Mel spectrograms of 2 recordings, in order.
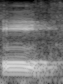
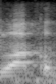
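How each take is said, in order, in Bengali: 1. এই স্বরটি 'aw' ধ্বনি, ঠোঁট গোল করে। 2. এই স্বরটি খোলা 'a', ঠোঁট গোল নয়। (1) "উচ্চারণটা হচ্ছে ওক গোল দেখো ঠোঁটটা কত সুন্দর করে গোল করে বলো" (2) "আমরা বাংলাদেশের ওয়াক বলি ওয়াক ভুল"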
